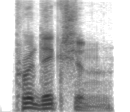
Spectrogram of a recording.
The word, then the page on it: prediction: British English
